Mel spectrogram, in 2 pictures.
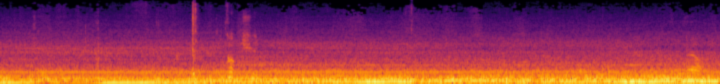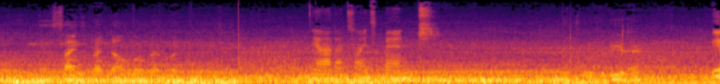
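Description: A car driving slowly, heard from inside the cabin: a low rumble of engine and tyres, with a thin steady hum that stops near the end.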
